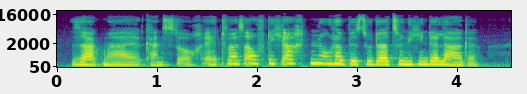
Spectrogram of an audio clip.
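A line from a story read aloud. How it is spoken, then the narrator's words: Sarcastic question. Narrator (German): fragte er sarkastisch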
